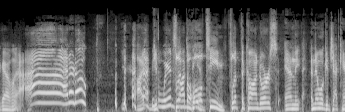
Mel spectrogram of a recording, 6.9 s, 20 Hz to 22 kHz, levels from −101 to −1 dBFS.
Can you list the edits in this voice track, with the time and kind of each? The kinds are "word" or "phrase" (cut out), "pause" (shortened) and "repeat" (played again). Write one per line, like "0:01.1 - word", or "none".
0:03.2 - word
